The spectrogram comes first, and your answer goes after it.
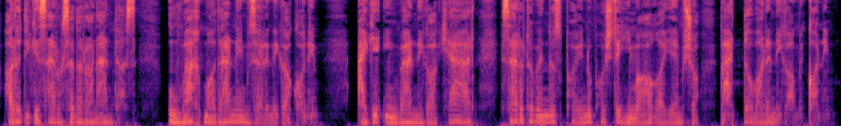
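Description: A man's voice: medium pitch, darkish tone, breathy edge, no echo, clean studio sound, pitched above the performer's own voice, natural voice. A man voicing a nosy, boastful young girl who talks eagerly and bosses her little brother around.

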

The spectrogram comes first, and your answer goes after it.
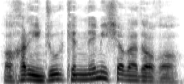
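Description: A man's voice: mid-range voice, animated, darkish tone, no echo, highs cut off, natural voice. A man voicing a curt, stern father. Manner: curt and dry. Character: stern, guarded traditional father.

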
